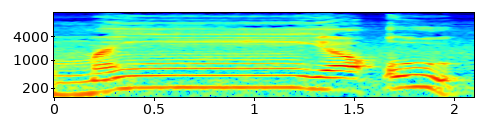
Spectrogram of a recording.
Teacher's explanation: یہاں پر ادغام ہے، چونکہ نون ساکن سے آگے یا حروف یرملون ہے، تو میں یقو، اور پہ ہی واو قو ہے، واو مدہ کا حرف ہے۔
